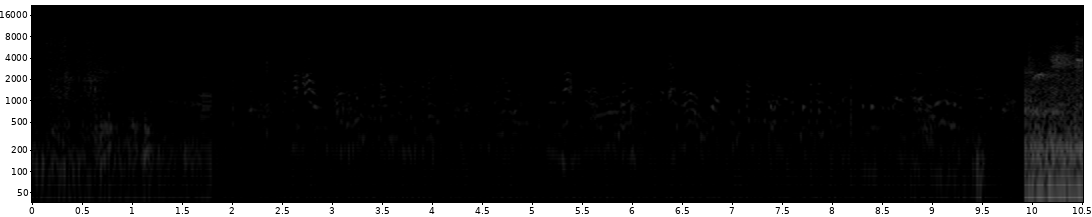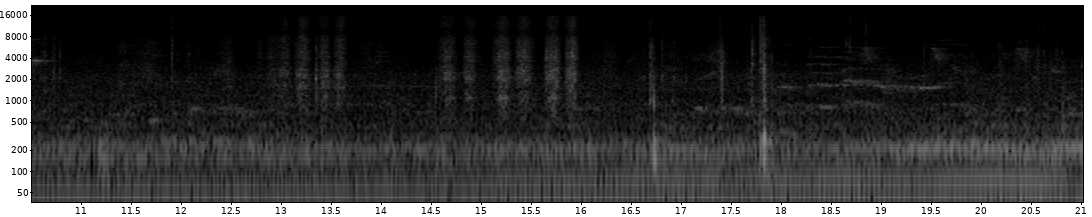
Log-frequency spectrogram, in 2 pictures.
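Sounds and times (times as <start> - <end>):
wood scraping on wood: 10.3 - 21.0.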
